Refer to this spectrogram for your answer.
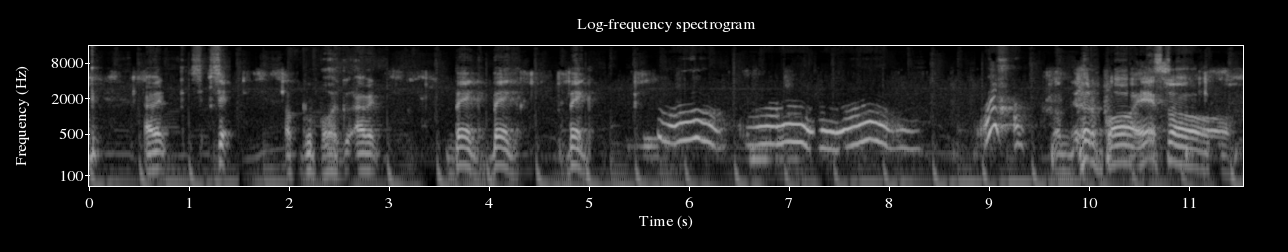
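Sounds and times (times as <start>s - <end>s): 
speech: 0.0s - 11.5s
dog whining barks and yips while being trained: 8.9s - 9.5s.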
